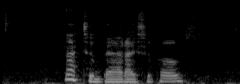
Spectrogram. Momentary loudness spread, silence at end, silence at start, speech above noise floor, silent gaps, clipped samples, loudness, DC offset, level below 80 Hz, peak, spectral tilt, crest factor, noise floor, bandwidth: 7 LU; 0.05 s; 0.05 s; 23 dB; none; under 0.1%; -35 LUFS; under 0.1%; -58 dBFS; -18 dBFS; -6 dB/octave; 20 dB; -57 dBFS; 15.5 kHz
